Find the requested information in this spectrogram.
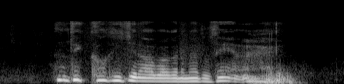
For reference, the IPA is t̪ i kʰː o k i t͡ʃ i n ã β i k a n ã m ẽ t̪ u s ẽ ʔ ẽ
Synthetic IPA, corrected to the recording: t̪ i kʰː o k i t͡ʃ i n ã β a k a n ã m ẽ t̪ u s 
